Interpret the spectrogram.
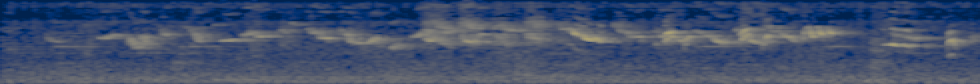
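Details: A pleci sings a rambling, rapid series of high twittering notes that swells in the middle, heard through a fairly noisy background hiss.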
